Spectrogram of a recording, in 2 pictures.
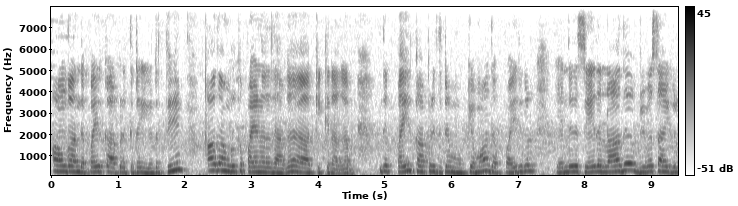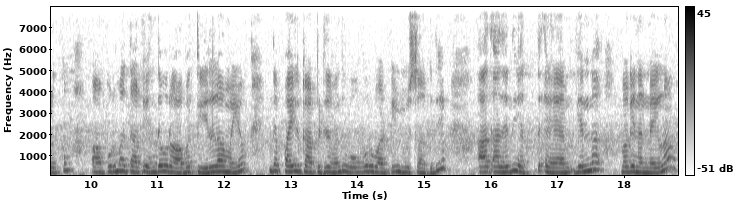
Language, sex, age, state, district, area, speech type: Tamil, female, 18-30, Tamil Nadu, Chennai, urban, spontaneous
